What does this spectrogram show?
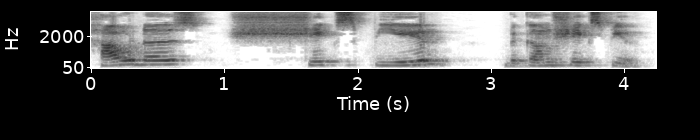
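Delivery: slow, deliberate read-aloud with mispronounced words; deliberate mispronunciations. Shown as a demonstration. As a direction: read it out slowly and confidently, getting words wrong. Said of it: "with incorrect pronunciations".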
